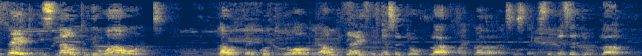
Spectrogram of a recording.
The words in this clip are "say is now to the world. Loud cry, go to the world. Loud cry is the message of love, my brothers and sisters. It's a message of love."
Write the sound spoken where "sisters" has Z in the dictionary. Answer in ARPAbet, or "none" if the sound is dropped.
none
